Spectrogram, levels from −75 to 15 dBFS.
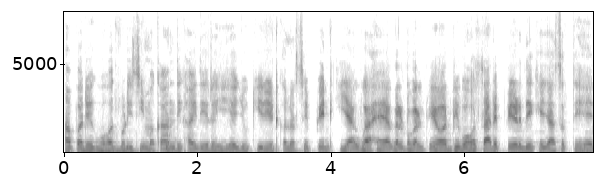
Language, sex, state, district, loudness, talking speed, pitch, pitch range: Hindi, male, Goa, North and South Goa, -31 LUFS, 240 wpm, 155 Hz, 150-165 Hz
